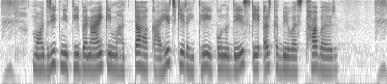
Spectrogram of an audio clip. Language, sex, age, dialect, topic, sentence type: Chhattisgarhi, female, 18-24, Central, banking, statement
